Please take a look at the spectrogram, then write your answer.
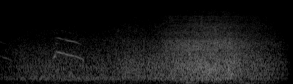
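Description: Gentle sea waves serve as island ambience in the Animal Crossing video game, a steady soft wash of surf that swells slightly toward the end, with a couple of faint high tones early on.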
